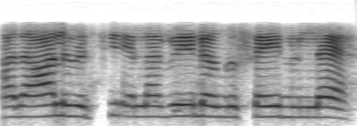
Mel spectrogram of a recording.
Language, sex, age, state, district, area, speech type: Tamil, female, 30-45, Tamil Nadu, Tirupattur, rural, conversation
